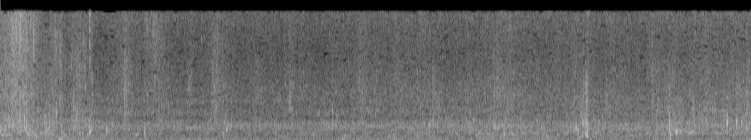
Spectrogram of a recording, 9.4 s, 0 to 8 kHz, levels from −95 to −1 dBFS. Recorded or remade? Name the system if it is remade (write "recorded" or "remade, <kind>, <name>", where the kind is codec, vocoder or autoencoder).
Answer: recorded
